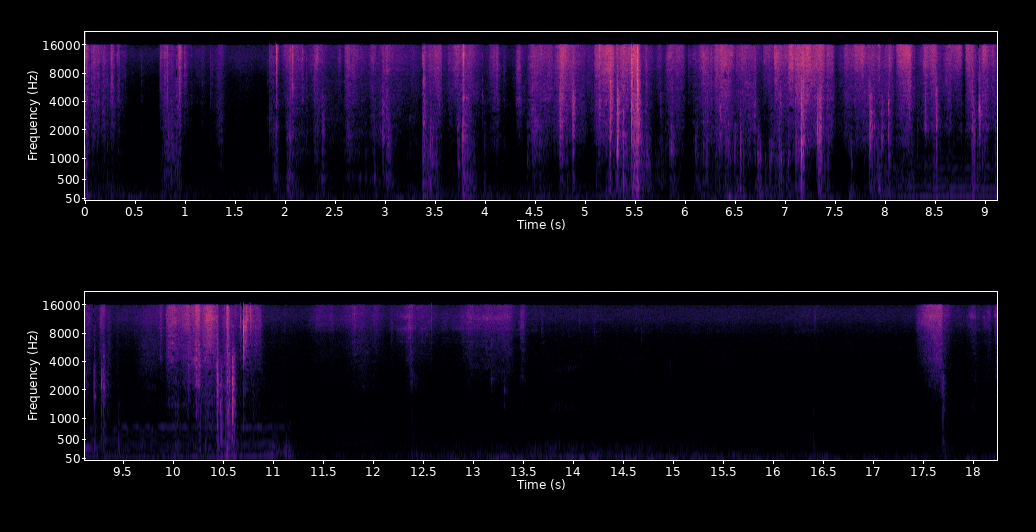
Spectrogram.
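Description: Plastic model-kit sprues and small parts being handled: many light clicks, rattles and rustles for the first ten seconds or so. This gives way to a quieter stretch with a faint steady hum, with a few more clicks near the end.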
